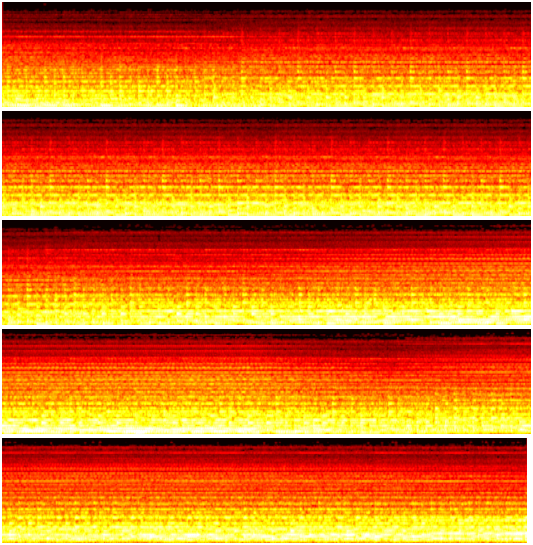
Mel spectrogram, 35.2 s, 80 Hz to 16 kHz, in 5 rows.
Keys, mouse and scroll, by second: 7.8 ctrl+c, 8.0 ctrl+v, 14.9 Delete, 22.0 z, 25.6 Escape, 31.3 Delete.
